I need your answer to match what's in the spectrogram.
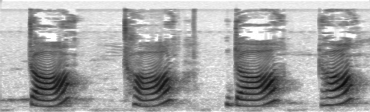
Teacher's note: তালু আর জিভে মিলে মূর্ধন্য। ট ঠ ড ঢ মূর্ধন্য।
